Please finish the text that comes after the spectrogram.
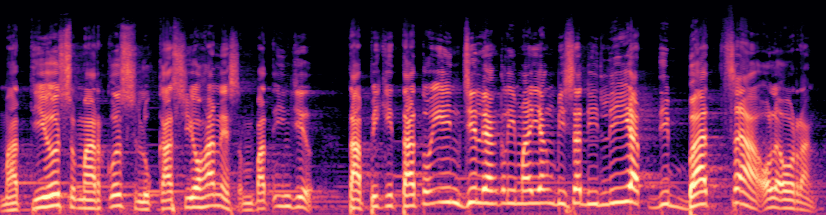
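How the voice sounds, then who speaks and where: A man's voice: high-pitched, lively intonation, a little slow, big-room sound, faint music behind. A man preaching a sermon as pastor, asking the congregation questions and acting out angry insults in a raised voice. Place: church hall.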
